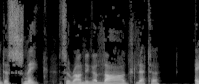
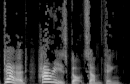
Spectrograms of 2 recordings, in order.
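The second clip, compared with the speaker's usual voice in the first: put-on high, loud boy telling on someone; sudden tattling; 7 semitones higher, 8 dB louder than usual. A narrator's reading. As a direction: alert Dad urgently. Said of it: "said Dudley suddenly".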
